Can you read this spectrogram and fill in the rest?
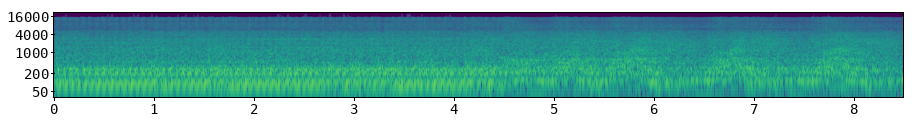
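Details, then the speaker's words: KTM 450 single-cylinder dirt bike, likely dual sport, just after carburetor fix: steady idle with short throttle blips rising and settling cleanly, no smoke; owner hears a click at shutdown, suspects one-way bearing; normal idle and revving. "what's good so far see if she fires right back up sounds good"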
